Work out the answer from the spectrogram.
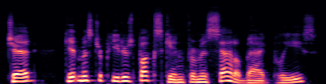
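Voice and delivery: a hint of a brisk mother; mother instructing. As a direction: send the child on an errand. Mother instructing her boy.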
